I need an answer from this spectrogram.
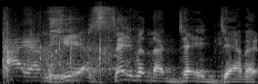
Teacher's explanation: Harvey's unique voice is actually the result of overdeveloped false cords and not as many have assumed from smoking cigarettes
